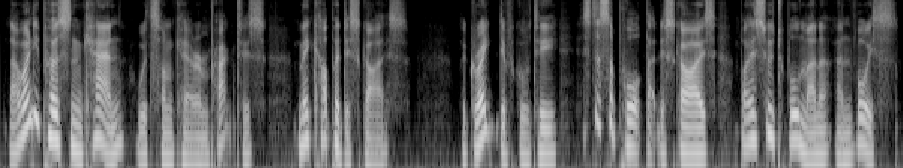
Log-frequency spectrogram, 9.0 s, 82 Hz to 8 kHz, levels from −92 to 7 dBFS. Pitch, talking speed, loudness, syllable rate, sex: 140 Hz, 180 wpm, -20 LUFS, 5.8 syllables/s, male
